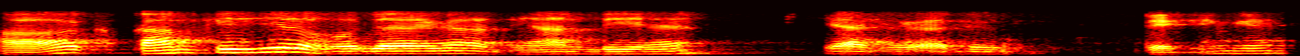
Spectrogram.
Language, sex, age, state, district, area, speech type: Hindi, male, 30-45, Bihar, Samastipur, urban, conversation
